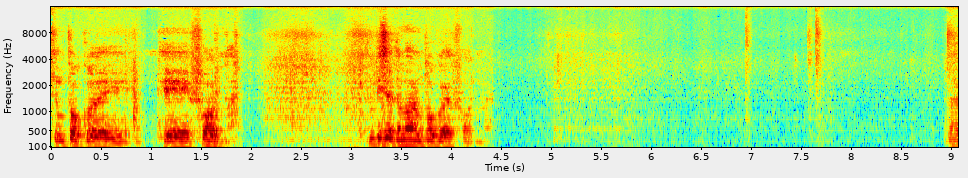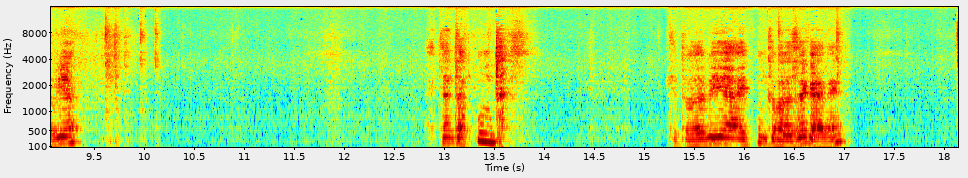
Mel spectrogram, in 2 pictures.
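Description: An older man talks calmly nearby, in short phrases with pauses.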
